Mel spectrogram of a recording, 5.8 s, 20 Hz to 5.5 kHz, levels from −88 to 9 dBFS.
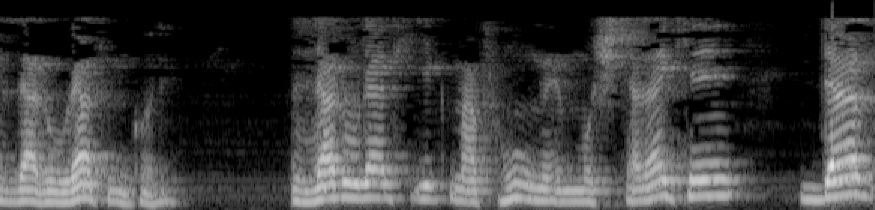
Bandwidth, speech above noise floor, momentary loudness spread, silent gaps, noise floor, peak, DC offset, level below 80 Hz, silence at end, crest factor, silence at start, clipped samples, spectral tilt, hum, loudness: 4.5 kHz; 41 dB; 12 LU; none; -59 dBFS; 0 dBFS; under 0.1%; -64 dBFS; 0 s; 20 dB; 0 s; under 0.1%; -11.5 dB/octave; none; -20 LUFS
